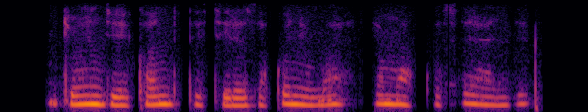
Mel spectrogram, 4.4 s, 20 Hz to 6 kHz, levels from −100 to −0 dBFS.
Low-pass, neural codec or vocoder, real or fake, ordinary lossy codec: 5.4 kHz; none; real; Opus, 24 kbps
